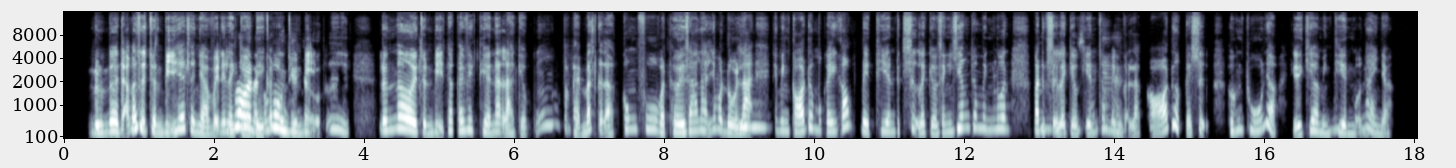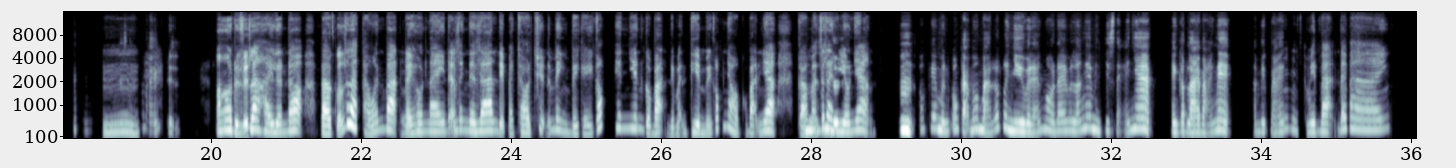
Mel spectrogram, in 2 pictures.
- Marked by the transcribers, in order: tapping; other background noise; laugh
- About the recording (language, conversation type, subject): Vietnamese, podcast, Làm sao để tạo một góc thiên nhiên nhỏ để thiền giữa thành phố?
